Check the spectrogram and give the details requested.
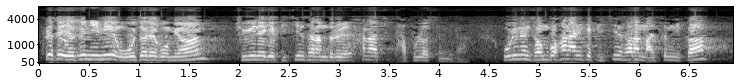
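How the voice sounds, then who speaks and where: A man's voice: high-pitched, fast talker, fairly bright tone, dull audio. A male pastor preaching a sermon. He often asks the congregation questions. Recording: long reverb of a church hall.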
